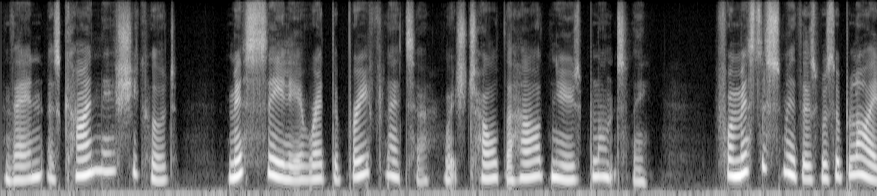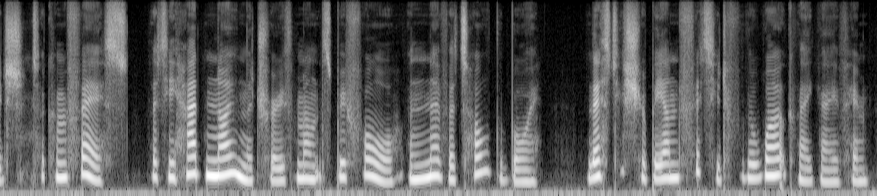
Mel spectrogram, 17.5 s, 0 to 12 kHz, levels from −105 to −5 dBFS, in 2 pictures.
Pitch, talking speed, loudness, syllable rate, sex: 225 Hz, 170 wpm, -19 LUFS, 4.0 syllables/s, female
